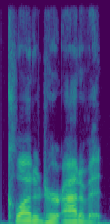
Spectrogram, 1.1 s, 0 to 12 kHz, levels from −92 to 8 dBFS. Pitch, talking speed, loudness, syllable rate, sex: 115 Hz, 270 wpm, -17 LUFS, 6.7 syllables/s, male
